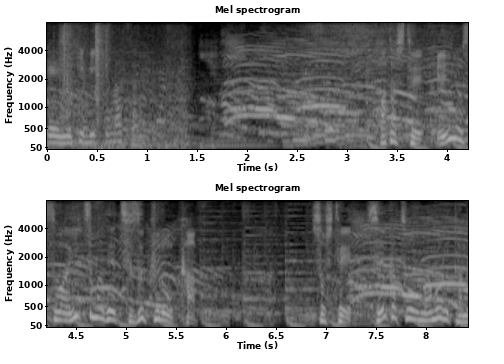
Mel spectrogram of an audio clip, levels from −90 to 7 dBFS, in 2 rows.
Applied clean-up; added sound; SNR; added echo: none; Crowd; 4 dB; none.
